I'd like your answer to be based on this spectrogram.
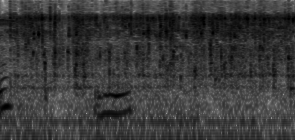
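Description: Water splashes and gushes over live stinging catfish (shing) at a village fish seller's, a steady wet pouring noise with voices talking over it.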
